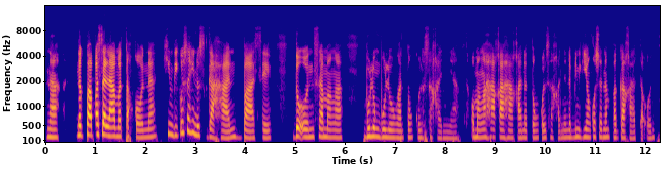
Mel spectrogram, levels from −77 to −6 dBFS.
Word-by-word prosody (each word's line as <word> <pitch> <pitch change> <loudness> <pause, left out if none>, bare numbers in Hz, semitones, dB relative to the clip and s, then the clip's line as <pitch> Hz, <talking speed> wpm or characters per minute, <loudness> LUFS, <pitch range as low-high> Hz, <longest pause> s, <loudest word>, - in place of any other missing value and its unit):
Na 195 -1 +1 0.4
nagpapasalamat 250 -3 +7
ako 185 -1 -2
na 205 +3 -3 0.2
hindi 260 -5 -2
ko 295 - -7
siya 350 - +1
hinusgahan 200 -5 -1
base 180 -1 0 0.4
doon 200 -1 +2
sa 205 -1 -1
mga 190 -1 -3 0.5
bulung-bulungan 195 -4 -2
tungkol 185 -1 -10
sa - - -11
kaniya 165 -1 -14 0.2
o - - -7
mga 190 0 -2
haka-haka 190 -2 -2
na 180 - -7
tungkol 175 0 -9
sa 190 - -14
kaniya 175 +2 -12
na - - -3
binigyan 200 -1 -4
ko 205 - -7
siya 195 - -6
ng 200 - -8
pagkakataon, 175 -1 -7
195 Hz, 140 wpm, -21 LUFS, 180-205 Hz, 0.5 s, nagpapasalamat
